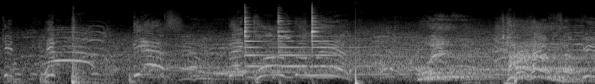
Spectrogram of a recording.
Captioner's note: bell rings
